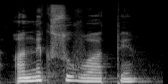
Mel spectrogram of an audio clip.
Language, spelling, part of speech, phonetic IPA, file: Ukrainian, анексувати, verb, [ɐneksʊˈʋate], Uk-анексувати.ogg
- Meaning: to annex (a territory)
